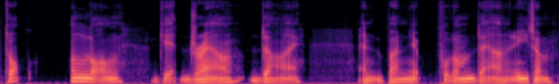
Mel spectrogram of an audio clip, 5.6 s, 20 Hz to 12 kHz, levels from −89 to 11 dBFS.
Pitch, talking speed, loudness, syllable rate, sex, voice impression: 125 Hz, 140 wpm, -20 LUFS, 3.5 syllables/s, male, very masculine, very adult-like, slightly old, very thick, slightly tensed, slightly weak, dark, hard, muffled, slightly halting, raspy, cool, slightly intellectual, very sincere, very calm, very mature, friendly, slightly reassuring, unique, elegant, wild, very kind, very modest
